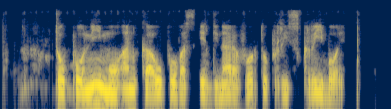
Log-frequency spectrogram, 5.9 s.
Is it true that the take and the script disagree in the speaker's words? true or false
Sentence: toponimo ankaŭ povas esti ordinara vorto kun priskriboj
true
